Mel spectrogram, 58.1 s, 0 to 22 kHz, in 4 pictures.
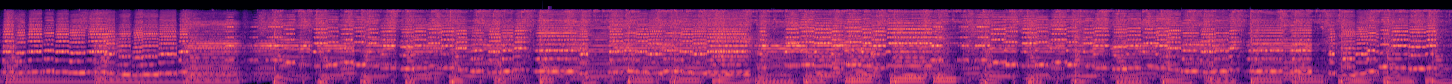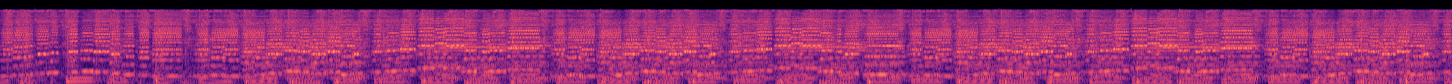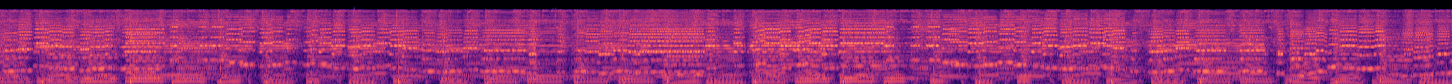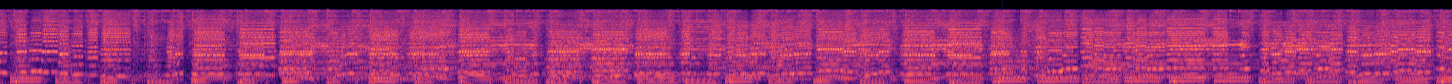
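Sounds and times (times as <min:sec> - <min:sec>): folk band dance music with accordion: 0:00.0 - 0:58.0.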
